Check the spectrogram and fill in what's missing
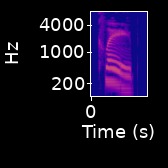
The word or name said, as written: clabe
